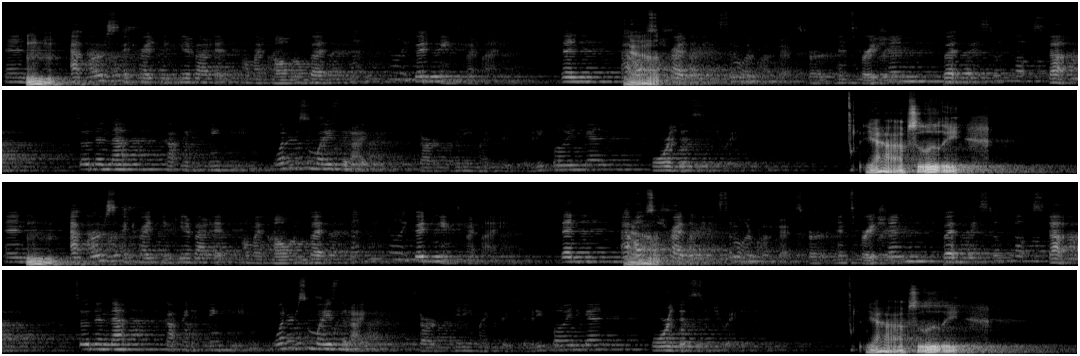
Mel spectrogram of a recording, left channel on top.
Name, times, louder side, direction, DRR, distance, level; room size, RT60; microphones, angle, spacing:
voice 1, 0.7-5.2 5.6-5.8 6.2-9.1 9.4-10.6 11.5-12.0 12.4-14.4 14.9-16.9 17.3-17.6 17.9-18.1 18.4-18.5, right 1 dB, 85° right, 2 dB, 5.5 m, -40 dB
voice 2, 19.4-20.6, left 3 dB, 65° left, 10 dB, 0.7 m, -21 dB
29.0 x 28.0 x 6.6 m, 2.6 s
head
